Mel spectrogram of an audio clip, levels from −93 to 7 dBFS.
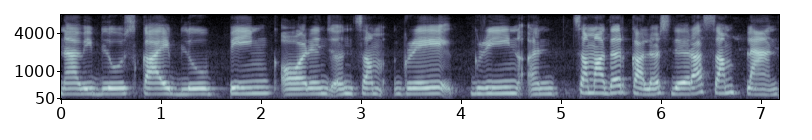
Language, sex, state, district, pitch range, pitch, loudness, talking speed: English, female, Punjab, Kapurthala, 195-210 Hz, 200 Hz, -16 LUFS, 150 wpm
